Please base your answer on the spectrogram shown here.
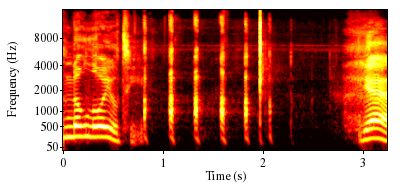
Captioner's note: laughing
